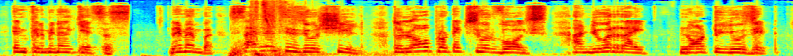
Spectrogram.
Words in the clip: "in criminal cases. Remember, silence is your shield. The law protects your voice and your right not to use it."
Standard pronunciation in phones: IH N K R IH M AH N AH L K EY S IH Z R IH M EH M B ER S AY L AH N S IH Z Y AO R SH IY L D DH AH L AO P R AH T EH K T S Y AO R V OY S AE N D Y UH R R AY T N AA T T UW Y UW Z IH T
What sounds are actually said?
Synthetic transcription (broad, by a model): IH N K R IH M AH N AH L K EY S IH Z R IH M EH M B ER S AY L AH N S IH Z Y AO R SH IY L D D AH L AO P R AH T EH K T S Y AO R V OY S AE N D Y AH R R AY T N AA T T UW Y UW Z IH T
